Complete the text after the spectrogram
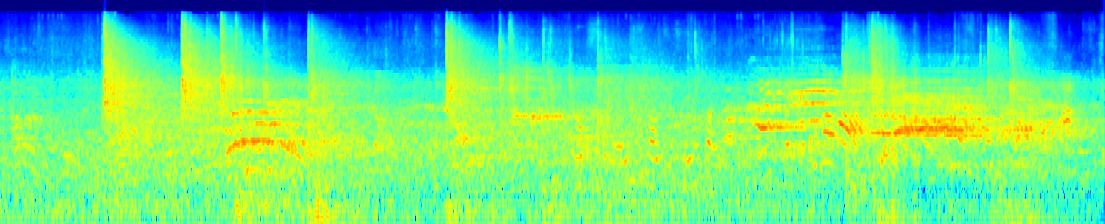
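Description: Bamboo swords clack sharply against each other in a large echoing hall.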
